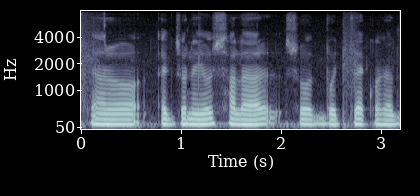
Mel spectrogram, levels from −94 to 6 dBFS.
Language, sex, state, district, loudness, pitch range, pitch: Chakma, male, Tripura, Unakoti, -16 LUFS, 130-135 Hz, 130 Hz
